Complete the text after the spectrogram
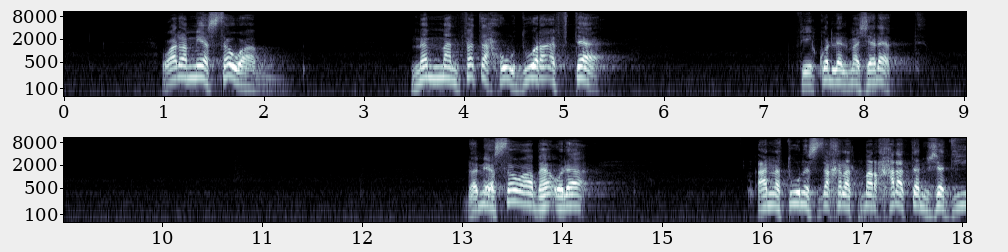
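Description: An elderly man speaks slowly and formally into a microphone, pausing between phrases.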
